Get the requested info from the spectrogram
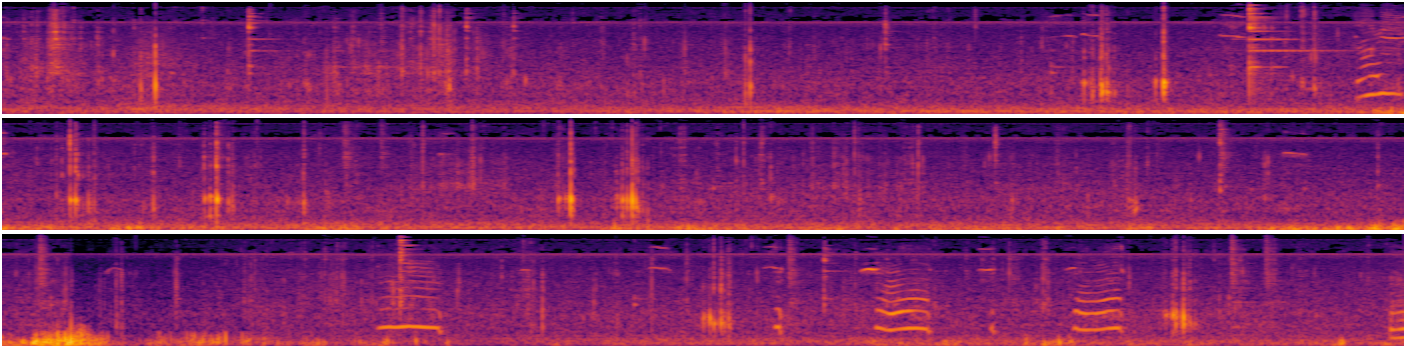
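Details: Nine-week-old female puppy named Simba, on her first day home, whines during her first meal, giving thin high squeaky whimpers amid loud crunching and chewing of hard food close to the microphone.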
